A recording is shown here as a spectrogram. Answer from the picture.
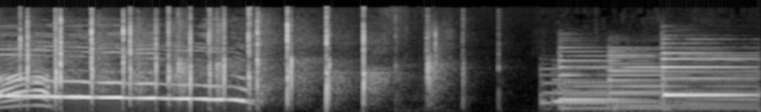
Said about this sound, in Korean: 자, 박수를 한번 청해보겠습니다.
